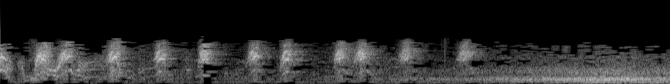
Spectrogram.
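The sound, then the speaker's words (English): A dog named Corky lets out a quick, steady run of about a dozen high, whiny yips and barks with whimpering tones, then falls quiet as a low rumbling noise takes over. “If I had a puppy, I'd have more consideration for his dinner.”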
